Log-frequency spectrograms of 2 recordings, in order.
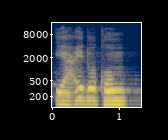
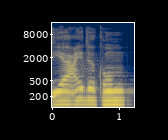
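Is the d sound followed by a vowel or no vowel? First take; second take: vowel; no vowel. First: The d sound is followed by a u vowel. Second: The d sound is followed by no vowel. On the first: The speaker calls it right. "فالدال مضمومة وليست ساكنة، قل يعدكم" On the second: The speaker calls it wrong. "ولا تقل وإذ يعدكم، فهو خطأ شائع"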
